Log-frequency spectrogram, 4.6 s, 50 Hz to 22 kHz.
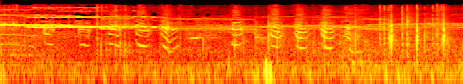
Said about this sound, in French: Ce qu'on entend, ce sont les piaulements et les claquements de bec des albatros pendant la parade amoureuse. Les albatros ultra fidèles, hein, ils passent leur vie jusqu'à 60 ans avec le même partenaire.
